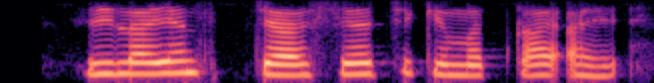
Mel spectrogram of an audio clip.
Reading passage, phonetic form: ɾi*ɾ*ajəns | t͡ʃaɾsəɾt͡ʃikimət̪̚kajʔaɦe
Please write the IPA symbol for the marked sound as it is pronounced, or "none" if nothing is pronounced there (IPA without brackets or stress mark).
l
